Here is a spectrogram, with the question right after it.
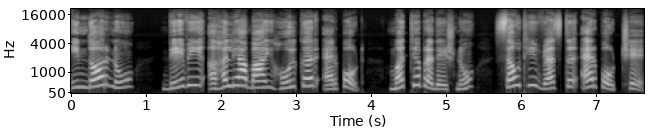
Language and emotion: Gujarati, neutral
